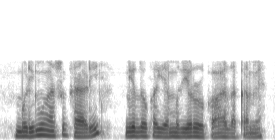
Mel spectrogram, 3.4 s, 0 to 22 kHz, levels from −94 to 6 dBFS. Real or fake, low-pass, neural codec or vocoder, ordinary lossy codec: fake; 3.6 kHz; vocoder, 44.1 kHz, 128 mel bands, Pupu-Vocoder; none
